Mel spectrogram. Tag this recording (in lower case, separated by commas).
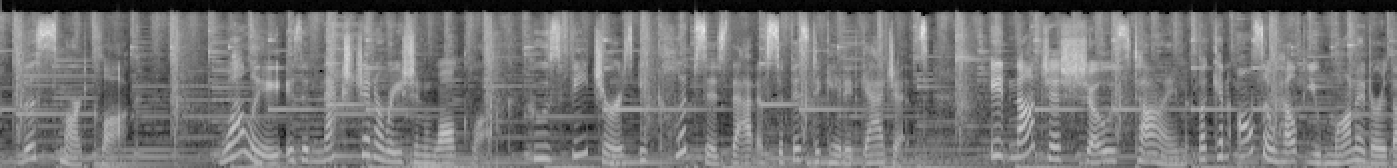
speech, music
